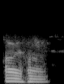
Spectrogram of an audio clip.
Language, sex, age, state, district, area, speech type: Assamese, male, 45-60, Assam, Udalguri, rural, conversation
